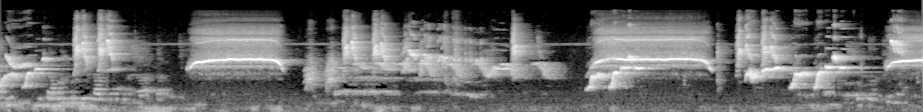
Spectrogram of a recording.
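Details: Oriental magpie-robin in post-moult training, singing long, steady, clear whistles lasting about a second each, interspersed with quick chirps and rising and falling notes.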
